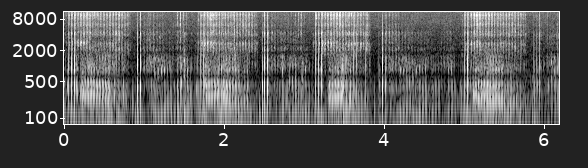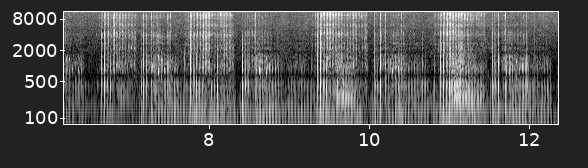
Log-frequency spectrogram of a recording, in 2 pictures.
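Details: Domestic cat purring in a steady low rumble with rhythmic pulsing, broken by frequent short broadband clicks and rustles, likely fur or movement close to the microphone.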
